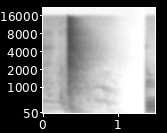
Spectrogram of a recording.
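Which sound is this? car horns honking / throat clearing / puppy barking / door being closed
door being closed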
